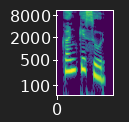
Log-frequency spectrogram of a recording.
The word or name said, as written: ಗಣಾಕ್ಷರ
